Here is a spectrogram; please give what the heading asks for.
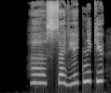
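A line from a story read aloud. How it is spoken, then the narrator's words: Timid old man. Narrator (Russian): робко подал голос старик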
